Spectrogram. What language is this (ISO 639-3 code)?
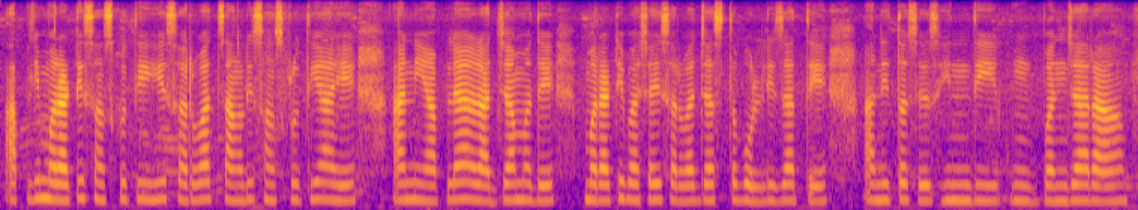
mar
